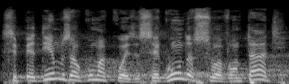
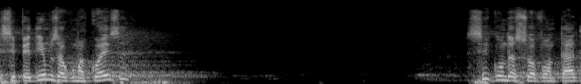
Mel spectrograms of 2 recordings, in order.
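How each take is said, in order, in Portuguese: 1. Não há pausa depois de 'alguma coisa'. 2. Há uma pausa depois de 'alguma coisa'. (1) "Eu tirei a vírgula" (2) "algumas Bíblias têm trazido uma outra leitura"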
